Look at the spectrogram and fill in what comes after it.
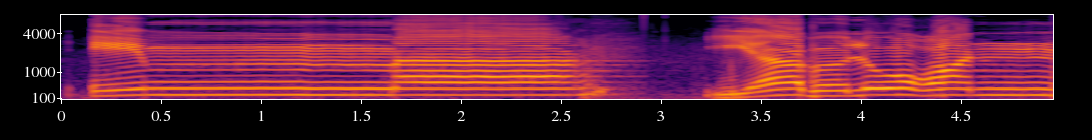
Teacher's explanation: बा पर कलकला और गैन को नून के साथ मिला, नून पर गुन्ना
